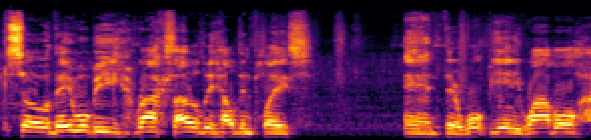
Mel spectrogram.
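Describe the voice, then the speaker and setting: A man in his forties with a cold rambles and corrects himself while chatting casually in a workshop vlog, filming his home workshop on a handheld camera held close. He's an RC plane hobbyist who hosts the channel, and his mid-range, warm voice comes across flat and a little slow. The recording is rough, with slight background noise.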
